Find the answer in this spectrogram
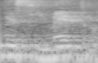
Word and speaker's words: decímetro: En español digo un decímetro, le pongo acento en la E. Le pongo la tilde para enfatizar que debo la vocal fuerte, es la I.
